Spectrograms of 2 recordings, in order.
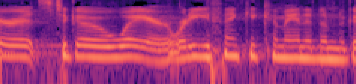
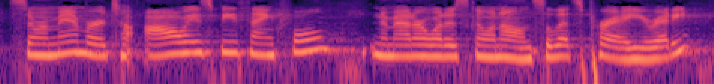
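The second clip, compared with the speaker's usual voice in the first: usual speaking voice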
